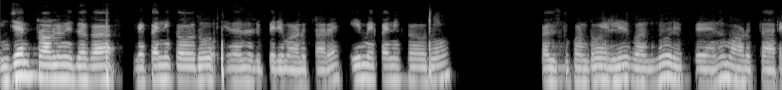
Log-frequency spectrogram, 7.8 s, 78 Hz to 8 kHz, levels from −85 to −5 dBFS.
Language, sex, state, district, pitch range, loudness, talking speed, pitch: Kannada, male, Karnataka, Bijapur, 120-140 Hz, -24 LUFS, 120 wpm, 130 Hz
